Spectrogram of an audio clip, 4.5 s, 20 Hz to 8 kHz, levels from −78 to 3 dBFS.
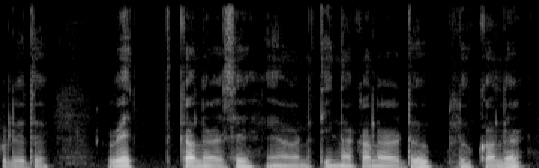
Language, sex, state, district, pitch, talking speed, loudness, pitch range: Nagamese, male, Nagaland, Dimapur, 85 Hz, 135 wpm, -23 LUFS, 80-100 Hz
